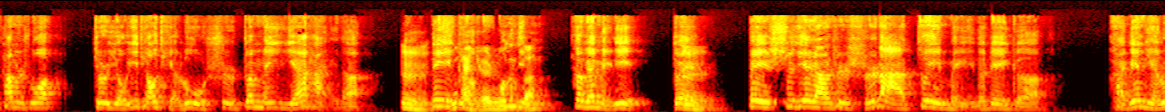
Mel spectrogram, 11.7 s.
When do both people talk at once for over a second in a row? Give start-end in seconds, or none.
4.3-5.5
